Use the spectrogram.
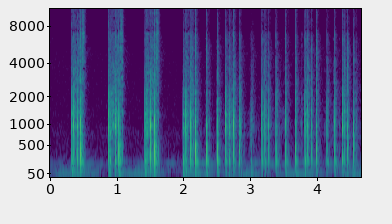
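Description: Fingernails scratch across the printed white spec label on the side of a small, hollow paperboard product box held in both hands. Three slow, drawn-out scratches are followed by a quicker run of short, crisp strokes, each a dry, papery rasp with a bright edge and no lingering ring.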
